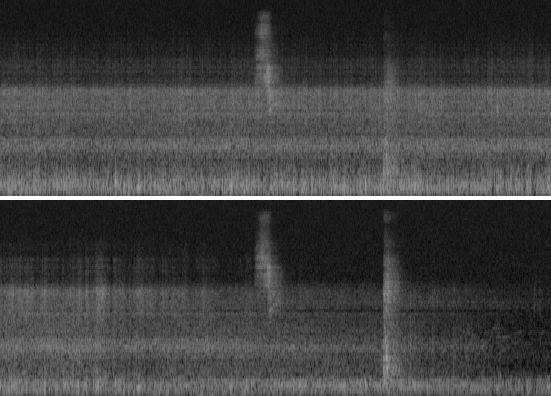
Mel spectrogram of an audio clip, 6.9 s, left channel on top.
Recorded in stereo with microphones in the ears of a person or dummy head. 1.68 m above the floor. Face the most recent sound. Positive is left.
turn(degrees=-15)  # may be behind; listen again after turning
